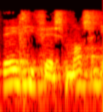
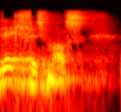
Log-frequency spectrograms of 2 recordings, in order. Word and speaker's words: Degivis-Mas: Meneer Degis, Degivis-Mas, ik moet dat toch netjes blijven uitspreken om u recht te doen. Meneer Degivis-Mas, Democraten Hilversum, gaat u gang.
